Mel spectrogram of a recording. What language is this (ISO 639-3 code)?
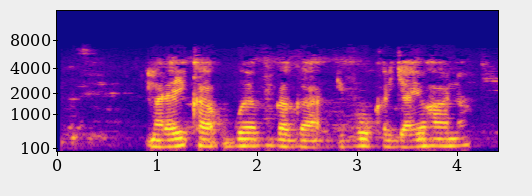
kin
